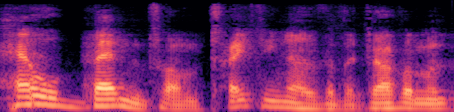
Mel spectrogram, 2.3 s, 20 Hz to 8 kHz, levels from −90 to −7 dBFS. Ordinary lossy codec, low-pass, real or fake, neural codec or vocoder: AAC, 32 kbps; 7.2 kHz; fake; codec, 44.1 kHz, 2.6 kbps, DAC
